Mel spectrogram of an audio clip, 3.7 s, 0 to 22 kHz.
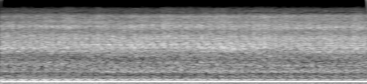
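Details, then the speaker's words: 1967 Ford Fastback 289 V8 with a new cam, idling with high oil pressure: steady, lumpy idle with a faint light ticking on top from the lifters. "it's definitely sounding nice you'll kind of hear the lifters a little bit"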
